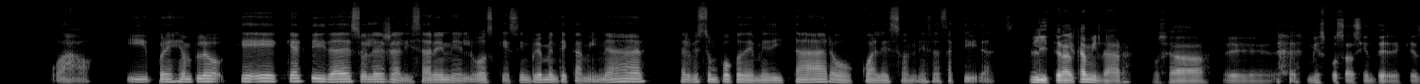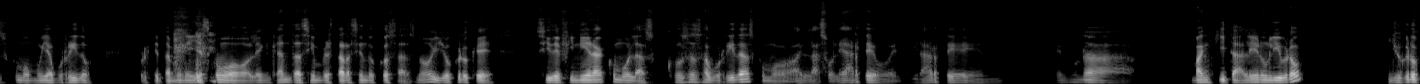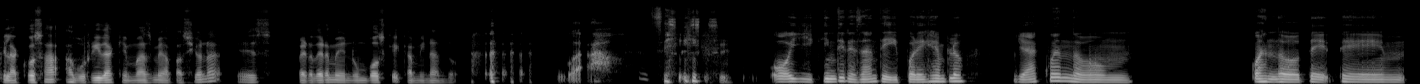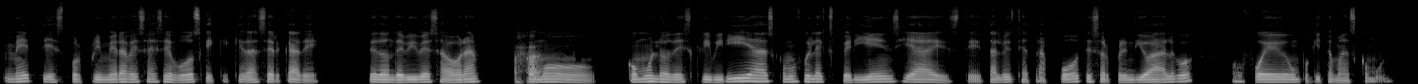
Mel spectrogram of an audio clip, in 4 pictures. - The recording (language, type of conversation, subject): Spanish, podcast, ¿Cómo describirías la experiencia de estar en un lugar sin ruido humano?
- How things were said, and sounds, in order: chuckle; chuckle; laugh; laughing while speaking: "sí"; tapping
